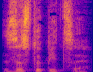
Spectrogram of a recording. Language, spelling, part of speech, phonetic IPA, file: Russian, заступиться, verb, [zəstʊˈpʲit͡sːə], Ru-заступиться.ogg
- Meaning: to intercede (for), to plead (for), to take the part (of), to stand up (for), to stick up (for)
